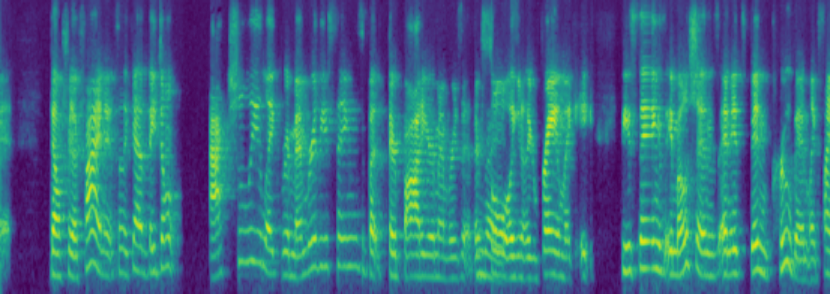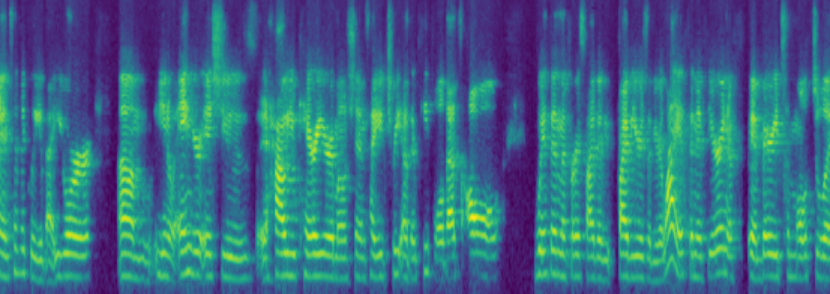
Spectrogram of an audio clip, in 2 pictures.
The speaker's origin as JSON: {"language": "English", "region": "Southern California", "country": "United States", "said": "Being from Southern California"}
